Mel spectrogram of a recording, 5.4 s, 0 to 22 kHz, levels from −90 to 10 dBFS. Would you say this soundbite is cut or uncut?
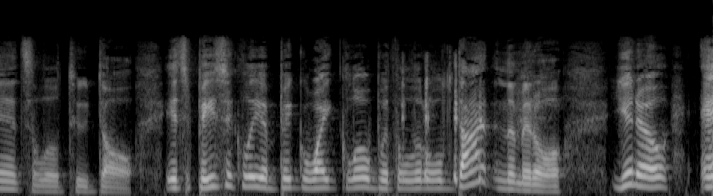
uncut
